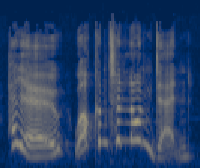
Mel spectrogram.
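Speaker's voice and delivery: high, prim put-on British hello, rising at the end; a second, posher try at a fake British accent; mock British accent. Birds welcoming her to London in a prim mock British accent. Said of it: "Don't make fun of my accent".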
